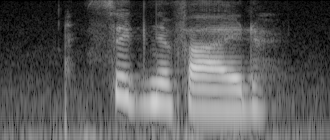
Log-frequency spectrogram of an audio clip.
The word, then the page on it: signified: American English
